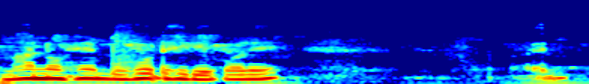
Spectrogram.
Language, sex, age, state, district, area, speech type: Assamese, female, 30-45, Assam, Udalguri, rural, spontaneous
